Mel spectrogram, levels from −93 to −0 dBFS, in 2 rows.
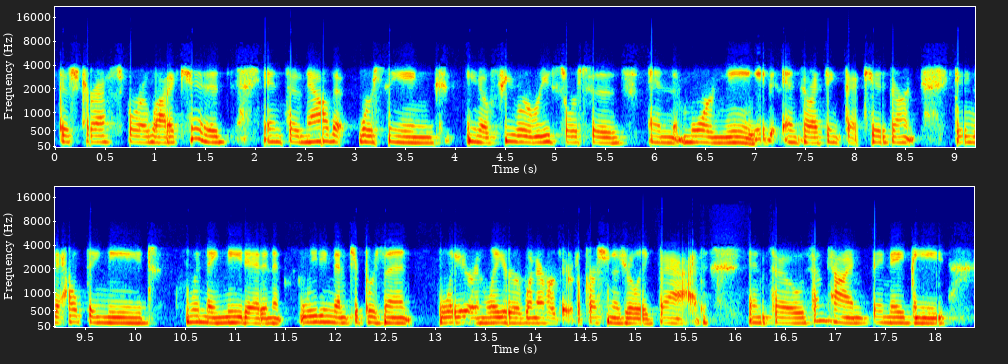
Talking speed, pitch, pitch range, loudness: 185 wpm, 160 Hz, 150-175 Hz, -17 LUFS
